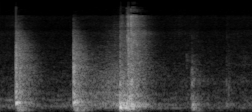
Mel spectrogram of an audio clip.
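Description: UPVC interior drawer or cupboard being opened and closed, four separate knocking thuds with short slides, sharp and fairly close, the last one softer.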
